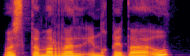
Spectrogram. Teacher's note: Wastamarra, so here again Hamza is Hamzatul Wasl, so we don't pronounce it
